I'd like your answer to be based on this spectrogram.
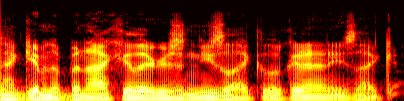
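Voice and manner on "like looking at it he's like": normal talking voice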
